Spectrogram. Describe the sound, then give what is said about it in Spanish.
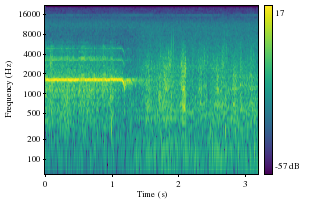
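Train whistle: a steady, high tone holds for about a second, then dips in pitch and cuts off, leaving a low rumbling noise. “Ese es mi tren. Por favor, dejadme pasar.”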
